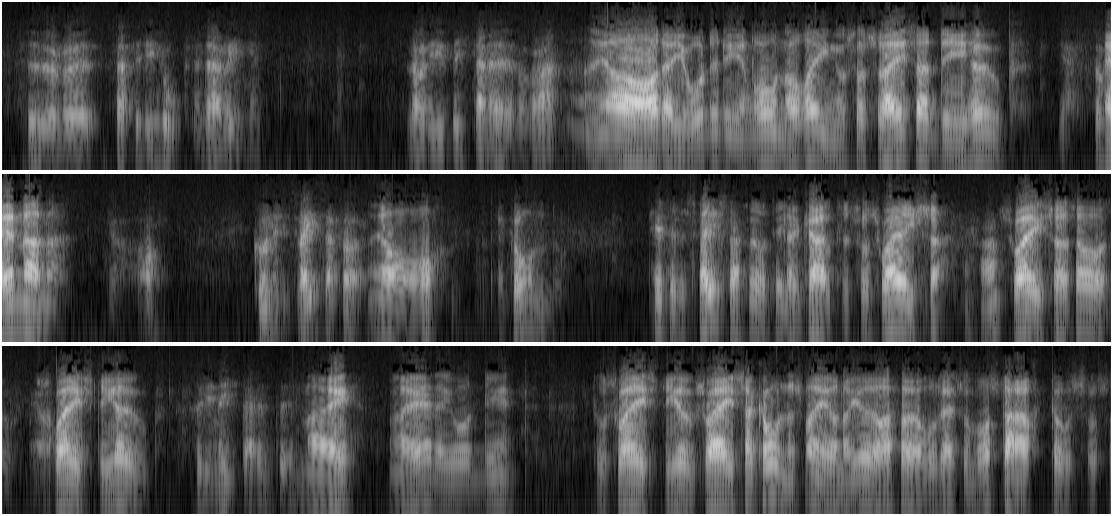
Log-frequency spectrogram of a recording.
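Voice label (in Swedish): Visseltofta Skåne, svenska sagor dialekter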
